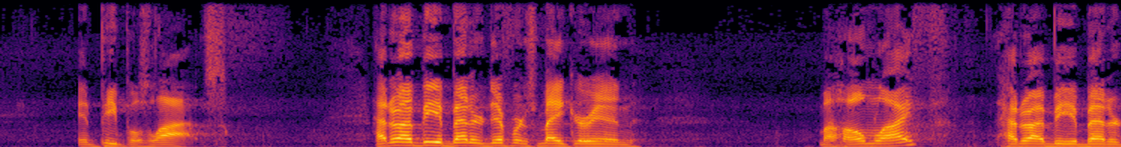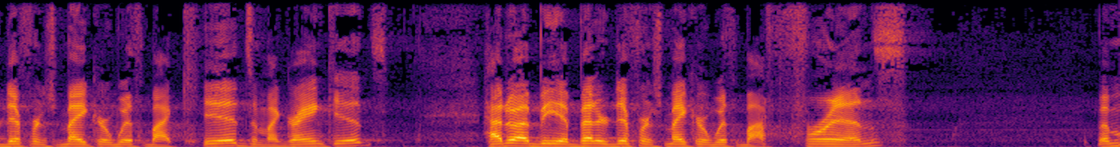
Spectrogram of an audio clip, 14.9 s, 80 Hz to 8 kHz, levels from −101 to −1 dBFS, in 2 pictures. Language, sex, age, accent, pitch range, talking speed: English, male, 50-69, American, 130-180 Hz, 165 wpm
